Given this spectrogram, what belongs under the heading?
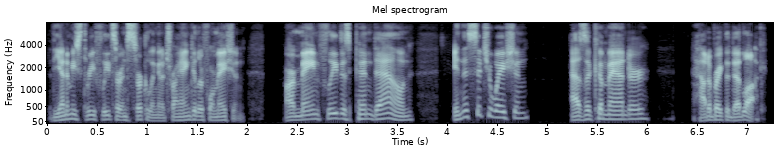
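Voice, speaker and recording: Demanding, animated man as military instructor. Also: mid-range voice, fast, dry recording, studio quality, close to an everyday voice. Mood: appraising, authoritative. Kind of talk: English-dubbed anime drama.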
